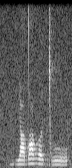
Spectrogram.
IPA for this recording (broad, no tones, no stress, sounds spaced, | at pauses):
bʱ i dˤ o ʁʷ i ɡ͡ǀ u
